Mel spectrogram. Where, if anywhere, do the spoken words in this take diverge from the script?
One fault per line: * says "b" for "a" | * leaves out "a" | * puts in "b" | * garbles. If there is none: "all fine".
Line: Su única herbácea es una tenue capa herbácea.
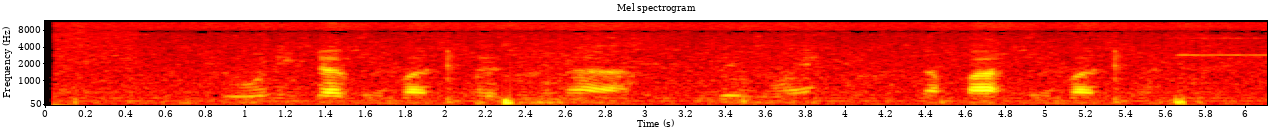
all fine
